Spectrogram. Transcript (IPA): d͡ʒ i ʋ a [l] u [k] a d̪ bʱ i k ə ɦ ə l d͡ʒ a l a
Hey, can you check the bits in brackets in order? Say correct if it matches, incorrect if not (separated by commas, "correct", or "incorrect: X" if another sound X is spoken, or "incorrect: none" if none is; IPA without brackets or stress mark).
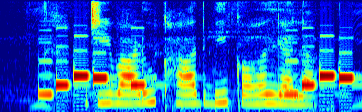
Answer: incorrect: ɽ, incorrect: kʰ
